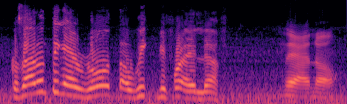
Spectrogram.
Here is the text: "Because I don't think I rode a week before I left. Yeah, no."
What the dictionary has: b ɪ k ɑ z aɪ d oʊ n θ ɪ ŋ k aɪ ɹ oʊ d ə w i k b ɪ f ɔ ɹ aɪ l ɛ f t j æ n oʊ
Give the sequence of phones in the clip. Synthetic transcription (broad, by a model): k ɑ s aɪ d oʊ n t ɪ ŋ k aɪ ɹ oʊ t ə w i k b ɪ f ɔ ɹ aɪ l ɛ f t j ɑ n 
